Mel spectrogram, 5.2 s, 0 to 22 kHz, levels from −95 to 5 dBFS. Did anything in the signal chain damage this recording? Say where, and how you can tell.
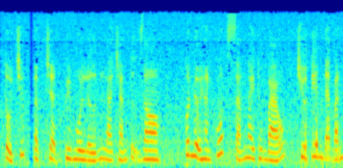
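Yes. At the network stage there is a short concealed packet loss from 0.43 to 0.49 s, just before "tập trận quy mô". About 40 ms of audio never arrived and the receiver filled it by extending the preceding sound, heard as a brief smear before the real audio resumes.

The buffer stage shows a block size mismatch (truncated) from 4.22 s to the end, starting after "sáng nay thông". A 54.4 Hz buzz appears and the speech runs about 1.16 times fast. Each block's tail is dropped, which fits 1024-sample writes being read in shorter blocks.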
